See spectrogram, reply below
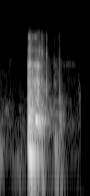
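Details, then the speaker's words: Single harsh, dry cough burst from a child with chronic daytime habit cough that stops during sleep (over half a million coughs), during physician-led suggestion therapy; habit cough. "sometimes this happens to other kids too and it's hard hard to do because your body wants to cough but your mind can control it for a short period of time"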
